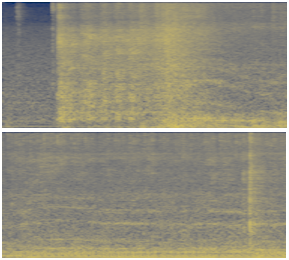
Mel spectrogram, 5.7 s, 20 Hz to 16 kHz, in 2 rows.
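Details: 1984 Porsche 944 after rewiring and fixing a surging idle from an intermittent number two cylinder misfire: quick crank, catches right away and settles into a steady, even idle with no misses or knocks; normal start and idle.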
